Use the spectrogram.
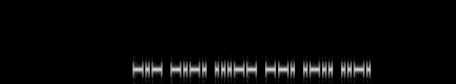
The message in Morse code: KC3GLF

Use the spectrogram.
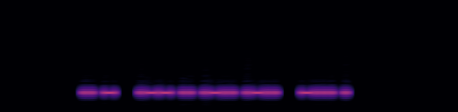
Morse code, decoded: IT WILL BE

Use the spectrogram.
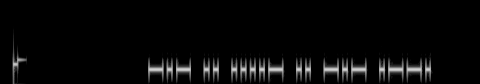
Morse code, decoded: KI4IKP

